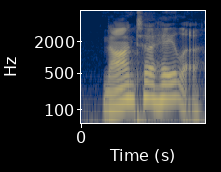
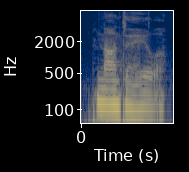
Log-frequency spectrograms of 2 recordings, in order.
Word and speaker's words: Nantahala: There's a T. – Nantahala. – Oh, Nantahala. I thought you said Nantahala. – Yeah, I mean, that's how you pronounce it. – Nantahala.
